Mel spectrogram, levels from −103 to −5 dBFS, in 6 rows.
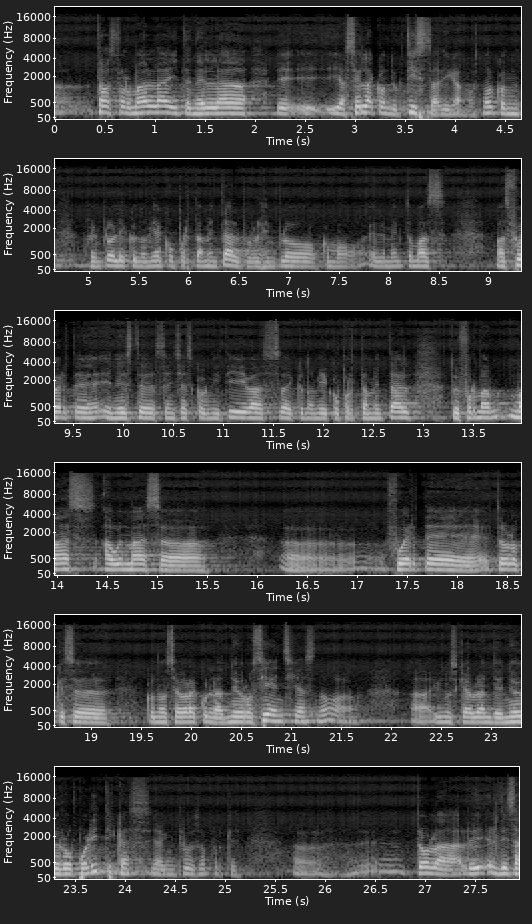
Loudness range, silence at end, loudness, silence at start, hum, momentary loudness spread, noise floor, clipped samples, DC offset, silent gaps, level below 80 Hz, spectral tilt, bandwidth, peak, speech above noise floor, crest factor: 5 LU; 0 s; -34 LUFS; 0 s; none; 15 LU; -62 dBFS; under 0.1%; under 0.1%; none; -62 dBFS; -8 dB/octave; 17 kHz; -16 dBFS; 29 dB; 18 dB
